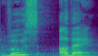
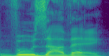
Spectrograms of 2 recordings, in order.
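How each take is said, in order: First: The s is silent, with no link between words. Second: The s sound links into the following vowel. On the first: The speaker calls it wrong. "not vous avez" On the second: The speaker calls it right. "you say vous avez"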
